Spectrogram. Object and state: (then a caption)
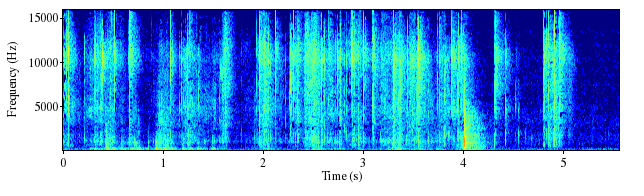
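Plastic water bottle, full. Fingertips and nails tap and scratch the plastic walls and label of a large, clear, ridged PET water bottle that is full of water and held upright. The result is a steady run of crinkly, bright scratching and light tapping, with one sharper tap near the end before the sound stops and falls quiet.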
